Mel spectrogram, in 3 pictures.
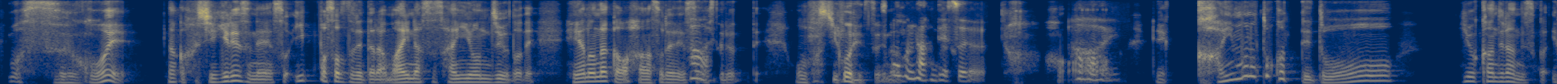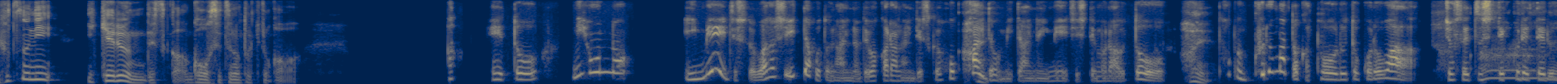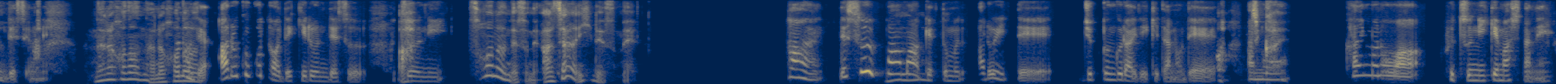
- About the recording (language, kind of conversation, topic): Japanese, podcast, ひとり旅で一番忘れられない体験は何でしたか？
- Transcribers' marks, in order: tapping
